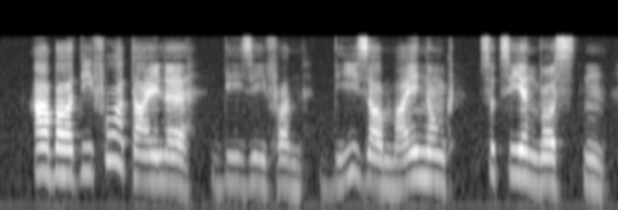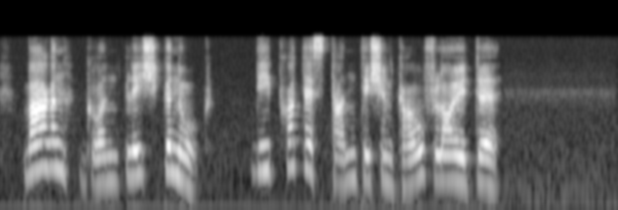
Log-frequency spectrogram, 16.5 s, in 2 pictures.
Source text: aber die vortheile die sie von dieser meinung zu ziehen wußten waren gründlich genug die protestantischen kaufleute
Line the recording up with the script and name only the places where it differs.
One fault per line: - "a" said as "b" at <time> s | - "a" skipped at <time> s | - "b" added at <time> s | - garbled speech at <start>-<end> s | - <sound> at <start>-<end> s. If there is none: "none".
none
